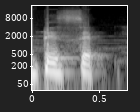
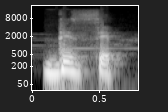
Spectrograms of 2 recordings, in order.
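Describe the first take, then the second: Both takes have the same delivery.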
